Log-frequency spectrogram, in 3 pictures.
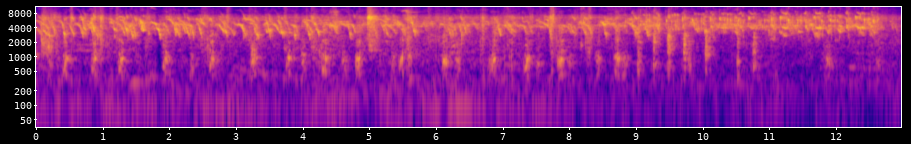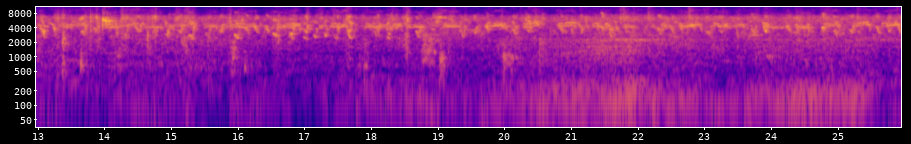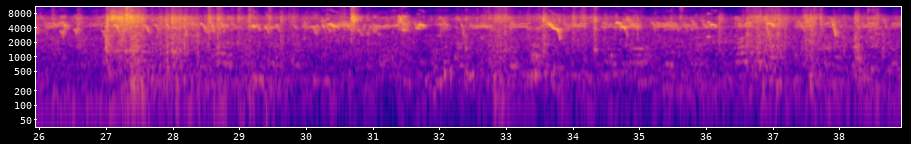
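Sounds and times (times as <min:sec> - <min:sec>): high chirping: 0:00.0 - 0:14.3, 0:15.3 - 0:27.9
pigeons cooing: 0:00.0 - 0:16.4, 0:17.2 - 0:35.6.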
